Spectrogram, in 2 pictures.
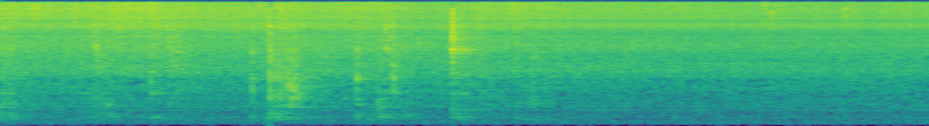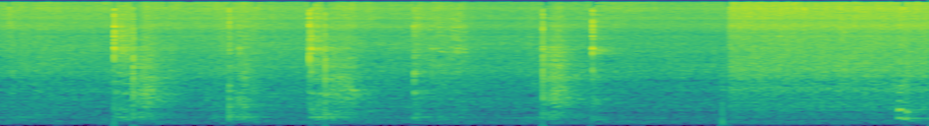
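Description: Potato pieces for veg biryani fry in a pan with a continuous sizzle and steam hiss. Irregular bursts of scraping and stirring come from a spatula, clustered in the latter half.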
